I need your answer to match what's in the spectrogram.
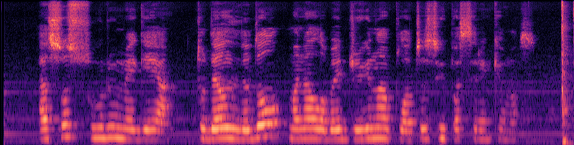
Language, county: Lithuanian, Marijampolė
